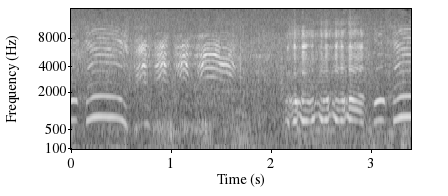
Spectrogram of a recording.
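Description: A thunderstorm with rain brings a low, broad rumble and rushing noise under wavering, whistling tones that sweep up and down, fairly loud and continuous throughout.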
